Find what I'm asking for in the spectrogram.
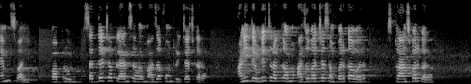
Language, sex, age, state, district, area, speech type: Marathi, female, 30-45, Maharashtra, Mumbai Suburban, urban, read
